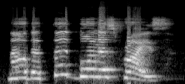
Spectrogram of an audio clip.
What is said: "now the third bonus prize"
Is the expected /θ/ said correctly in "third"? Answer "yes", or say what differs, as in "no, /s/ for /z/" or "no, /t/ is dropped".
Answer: no, /t/ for /θ/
